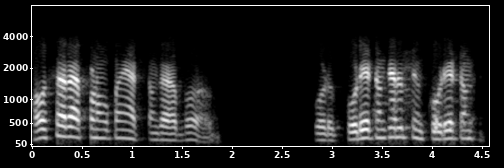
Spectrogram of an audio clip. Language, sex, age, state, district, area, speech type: Odia, male, 30-45, Odisha, Bhadrak, rural, conversation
